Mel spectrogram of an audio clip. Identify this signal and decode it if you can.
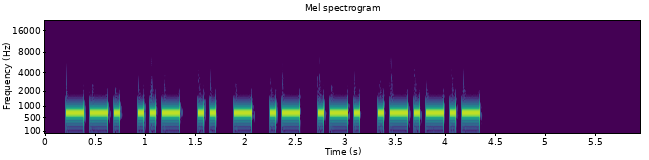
Morse code, heard as a keyed tone, about 21 wpm, 700 Hz. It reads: GUITAR.
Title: Difficult Sentences with Hints - 20wpm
